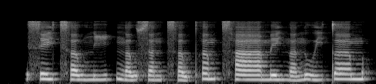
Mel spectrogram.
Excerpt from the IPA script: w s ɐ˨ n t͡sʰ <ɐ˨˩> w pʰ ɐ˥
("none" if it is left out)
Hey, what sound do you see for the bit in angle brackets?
ɐ˨˩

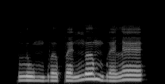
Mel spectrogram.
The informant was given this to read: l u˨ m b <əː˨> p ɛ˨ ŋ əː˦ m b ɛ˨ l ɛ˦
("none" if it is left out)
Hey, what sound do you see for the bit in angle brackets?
əː˨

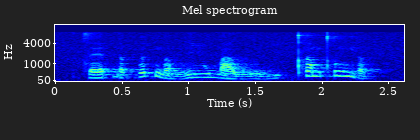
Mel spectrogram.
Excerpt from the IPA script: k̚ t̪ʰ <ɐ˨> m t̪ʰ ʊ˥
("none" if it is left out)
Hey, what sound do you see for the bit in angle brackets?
ɐ˥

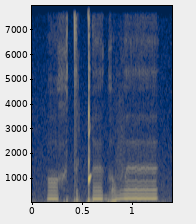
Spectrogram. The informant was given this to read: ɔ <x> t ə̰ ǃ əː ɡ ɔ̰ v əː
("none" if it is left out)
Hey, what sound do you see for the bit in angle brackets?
x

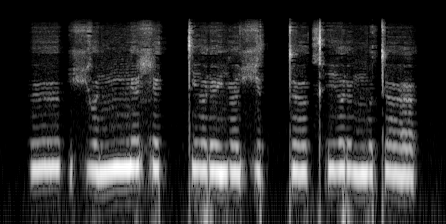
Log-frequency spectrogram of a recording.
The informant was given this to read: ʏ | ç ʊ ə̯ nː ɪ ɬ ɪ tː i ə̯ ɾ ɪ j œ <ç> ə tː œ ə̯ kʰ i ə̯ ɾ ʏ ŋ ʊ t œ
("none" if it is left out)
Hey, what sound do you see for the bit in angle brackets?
ç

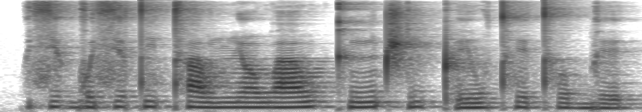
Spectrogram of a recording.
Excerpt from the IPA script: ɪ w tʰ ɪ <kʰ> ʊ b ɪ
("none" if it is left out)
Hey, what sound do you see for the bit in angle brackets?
tʰ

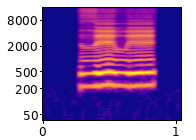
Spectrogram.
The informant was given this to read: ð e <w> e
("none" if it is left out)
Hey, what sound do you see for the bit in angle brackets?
β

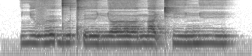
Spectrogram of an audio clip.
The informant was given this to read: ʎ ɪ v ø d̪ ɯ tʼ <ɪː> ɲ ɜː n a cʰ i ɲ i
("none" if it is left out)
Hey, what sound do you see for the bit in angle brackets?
ɪː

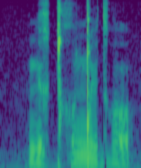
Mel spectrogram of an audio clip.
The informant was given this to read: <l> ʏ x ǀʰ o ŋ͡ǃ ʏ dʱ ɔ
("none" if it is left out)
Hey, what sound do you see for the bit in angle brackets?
n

